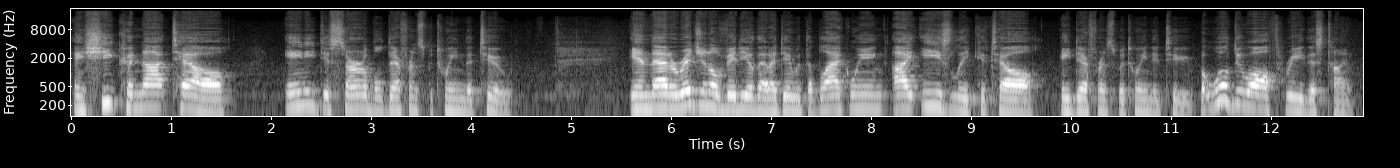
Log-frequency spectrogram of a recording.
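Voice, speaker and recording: A man giving a casual product review in a deliberate, explanatory manner. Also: on the high side.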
